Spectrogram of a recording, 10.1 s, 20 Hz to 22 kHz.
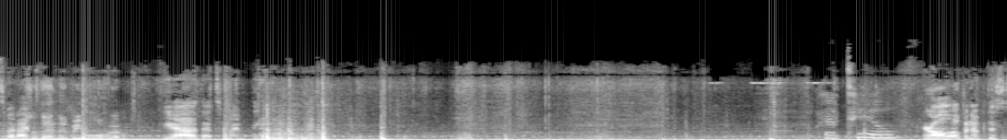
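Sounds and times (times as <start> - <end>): vehicle idling rumble: 0.0 - 10.0.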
